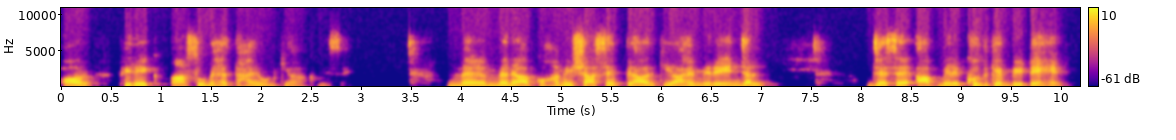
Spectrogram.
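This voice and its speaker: High-voiced Indian man teaching a play. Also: darkish tone. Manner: reads lines aloud slowly and acts out characters with laughs. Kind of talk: explaining a play in Hindi and English. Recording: dull lo-fi sound.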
